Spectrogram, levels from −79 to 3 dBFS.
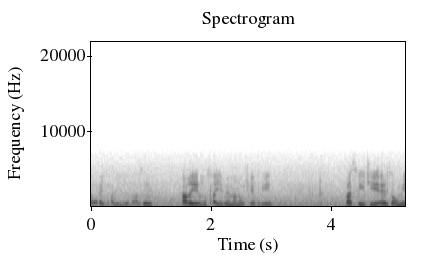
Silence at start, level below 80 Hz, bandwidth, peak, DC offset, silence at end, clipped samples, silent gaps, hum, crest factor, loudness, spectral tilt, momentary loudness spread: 0 s; -56 dBFS; 9 kHz; -12 dBFS; under 0.1%; 0 s; under 0.1%; none; none; 20 dB; -32 LUFS; -6 dB/octave; 15 LU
